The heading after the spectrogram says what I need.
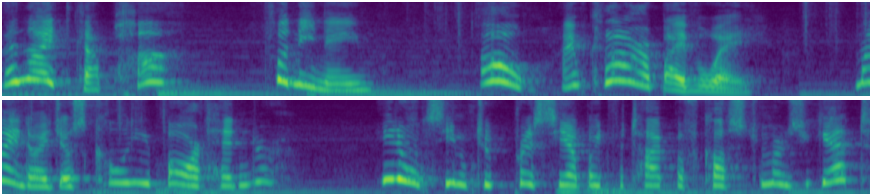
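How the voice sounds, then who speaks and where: In a put-on, squeaky character voice with a high pitch, the speaker goes at a fairly quick pace with long, frequent pauses while faint music plays in the background. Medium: solo performance. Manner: chatty, wry.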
